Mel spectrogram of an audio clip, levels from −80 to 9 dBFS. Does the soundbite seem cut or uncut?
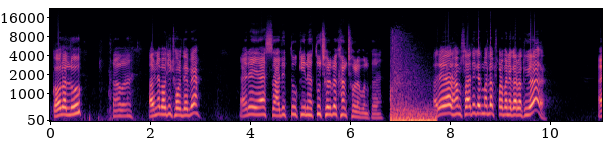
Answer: uncut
